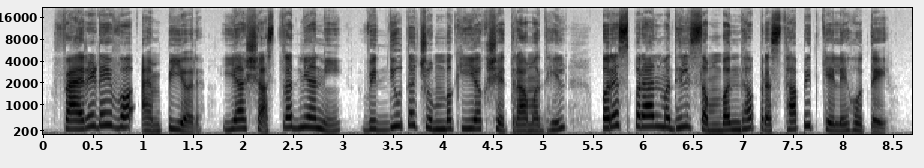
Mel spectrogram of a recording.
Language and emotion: Marathi, neutral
